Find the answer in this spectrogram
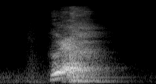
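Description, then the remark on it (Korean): A single sneeze bursts out sharply into the mic, a breathy, noisy blast that fades over about a second, with no talking around it. “재채기 할때 연기로 대고 하라고 했어요.”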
